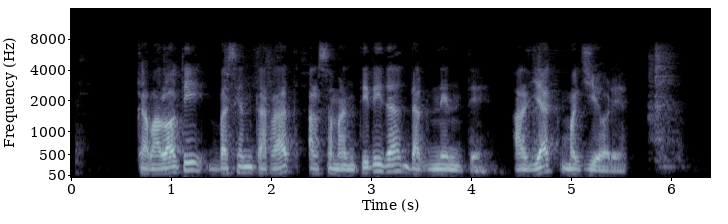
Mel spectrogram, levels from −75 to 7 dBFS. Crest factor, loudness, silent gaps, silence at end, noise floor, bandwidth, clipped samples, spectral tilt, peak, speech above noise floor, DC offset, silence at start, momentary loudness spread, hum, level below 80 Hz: 20 dB; -21 LUFS; none; 0.35 s; -70 dBFS; 7.8 kHz; under 0.1%; -6 dB/octave; -2 dBFS; 51 dB; under 0.1%; 0.65 s; 15 LU; none; -56 dBFS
